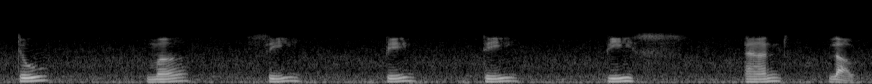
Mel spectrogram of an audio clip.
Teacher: And in mercy, mer is stressed.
